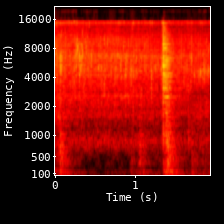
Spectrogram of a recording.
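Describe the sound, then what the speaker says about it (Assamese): Potatoes with salt and turmeric sizzle in hot oil, a close, crackling fry with a brief louder burst of sizzle as they are stirred. "অকণমান নিমখ আৰু হালধি দি এনেকৈ আলুখিনি ফ্ৰাই কৰি লৈছোঁ।"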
